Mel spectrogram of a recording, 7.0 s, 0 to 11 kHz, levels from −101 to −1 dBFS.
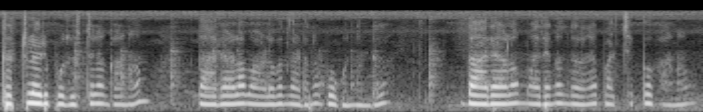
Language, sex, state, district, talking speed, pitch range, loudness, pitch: Malayalam, female, Kerala, Kollam, 130 wpm, 240-260 Hz, -20 LUFS, 250 Hz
